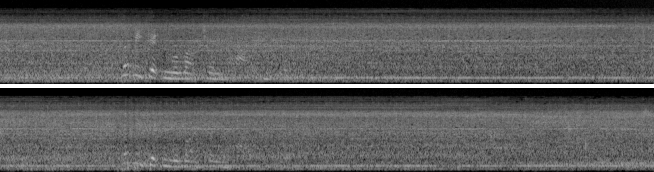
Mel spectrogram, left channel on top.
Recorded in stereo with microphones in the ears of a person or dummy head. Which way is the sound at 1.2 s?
65° left (ahead or behind).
